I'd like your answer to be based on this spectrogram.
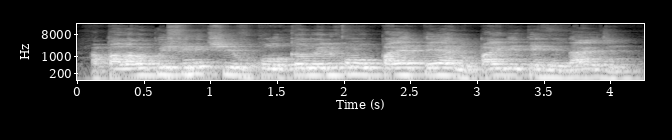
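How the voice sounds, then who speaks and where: A man's voice: high voice, a little mellow, far from the mic. A man giving a religious lesson. He explains step by step, often checks in with the listener, and restarts his phrases. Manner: explains step by step, with frequent "né" tag questions and restarts. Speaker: religious teacher. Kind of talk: explanatory teaching monologue. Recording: very echoey room, voice set back from the mic.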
